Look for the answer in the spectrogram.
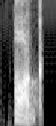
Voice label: "hog", Indian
